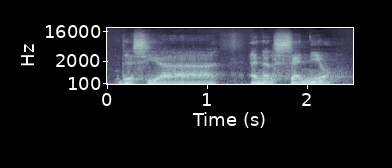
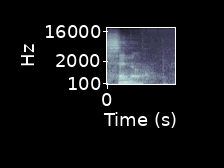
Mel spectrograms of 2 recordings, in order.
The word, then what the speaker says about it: seno: I also heard earlier, he says "senyo" instead of "seno" that's the live version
